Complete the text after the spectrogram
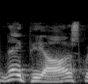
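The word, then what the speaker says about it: napios (νήπιος): It is the Greek word, napios, which means a nursing baby.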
